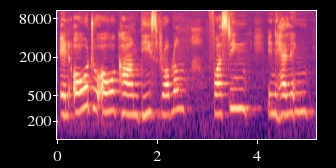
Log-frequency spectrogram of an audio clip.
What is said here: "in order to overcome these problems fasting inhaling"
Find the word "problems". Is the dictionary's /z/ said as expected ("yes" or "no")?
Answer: no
